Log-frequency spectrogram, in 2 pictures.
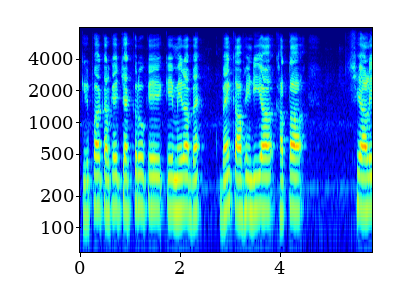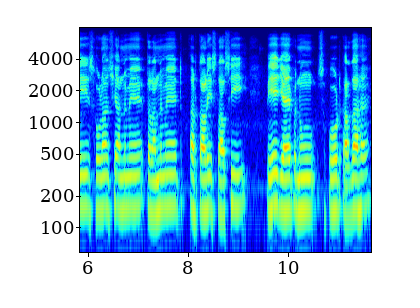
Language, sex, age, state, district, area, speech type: Punjabi, male, 60+, Punjab, Rupnagar, rural, read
